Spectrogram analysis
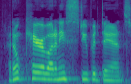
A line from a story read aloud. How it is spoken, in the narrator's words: said savagely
